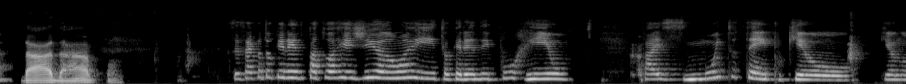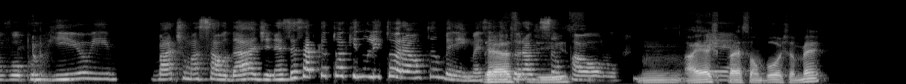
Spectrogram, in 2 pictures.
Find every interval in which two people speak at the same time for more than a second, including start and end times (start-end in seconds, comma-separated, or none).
13.8-15.0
